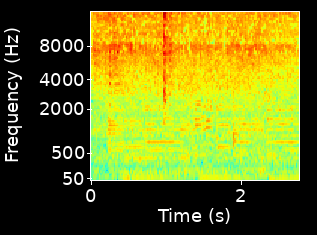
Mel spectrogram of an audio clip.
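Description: Prawn curry masala with ridge gourd sautés in a pan, a continuous moderate sizzle under a low hum, with a short sharp scrape partway through.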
